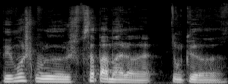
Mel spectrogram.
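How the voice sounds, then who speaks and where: A man's voice: mid-range voice, animated, brisk, creaky, dark tone, husky. A man as a podcast guest in casual chat, hesitant, with short agreeing replies.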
